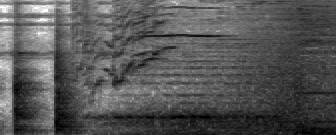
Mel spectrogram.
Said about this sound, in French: C'est l'heure d'ouvrir une porte.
